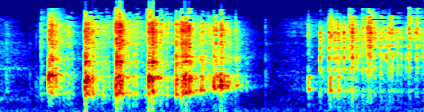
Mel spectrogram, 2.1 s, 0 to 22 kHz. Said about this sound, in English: So there are instructions on how to do this on the Diceware webpage. And basically, we roll the dice again. Only need 4 this time.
